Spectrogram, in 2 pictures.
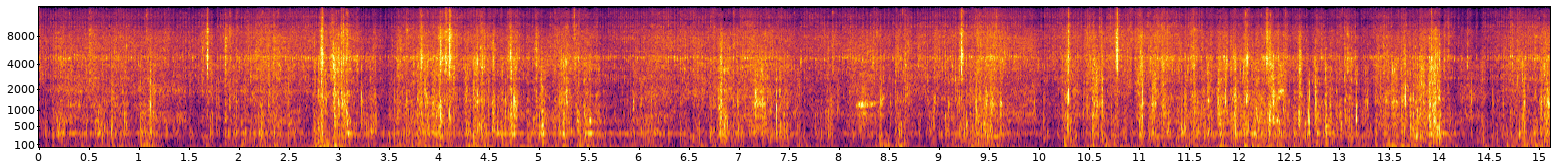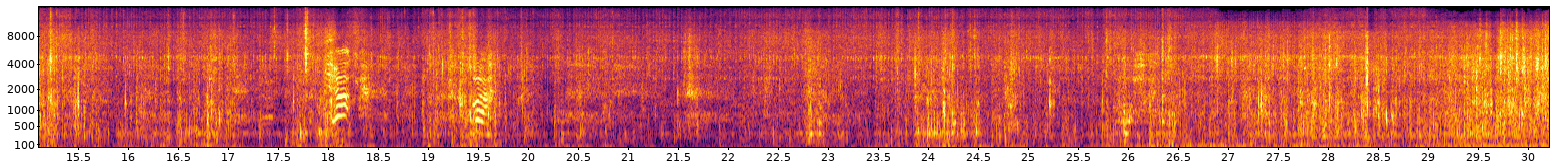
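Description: Mountain bike riding fast down a dry dirt forest trail: continuous tyre and ride noise with frequent knocks and clatter from the bike over roots and rocks, under a low rumble of wind on the microphone.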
